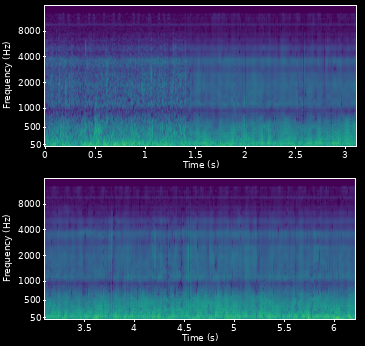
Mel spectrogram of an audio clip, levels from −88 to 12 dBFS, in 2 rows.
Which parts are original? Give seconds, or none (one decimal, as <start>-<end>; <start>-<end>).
0.0-1.4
